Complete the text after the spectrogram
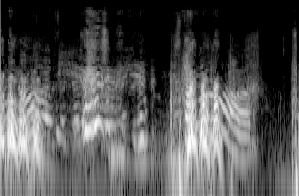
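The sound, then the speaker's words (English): A female puppy barks in several sharp, high yips and whimpers in quick irregular bursts, while her owner talks over and between the barks, telling her to stop barking and sit down. “No barkies. No barkies. No barkies. Sit. Sit down.”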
